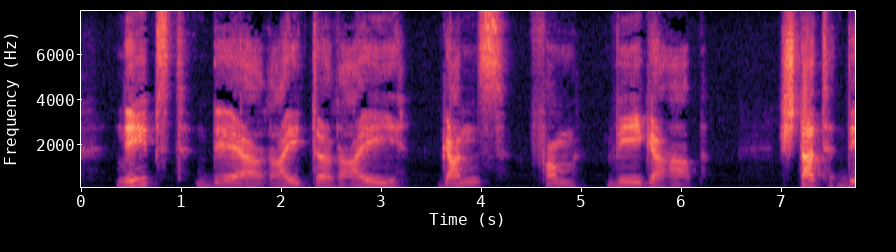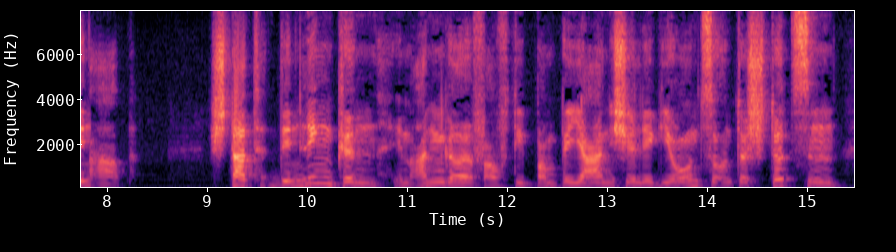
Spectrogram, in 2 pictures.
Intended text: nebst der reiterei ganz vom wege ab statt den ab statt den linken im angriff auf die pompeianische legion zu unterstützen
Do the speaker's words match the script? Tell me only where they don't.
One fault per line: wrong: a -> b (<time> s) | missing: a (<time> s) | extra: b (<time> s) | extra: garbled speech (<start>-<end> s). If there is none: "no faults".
no faults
